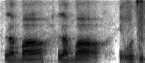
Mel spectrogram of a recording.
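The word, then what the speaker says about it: לבב: So it would be pronounced Labar, Labar, Labar.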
